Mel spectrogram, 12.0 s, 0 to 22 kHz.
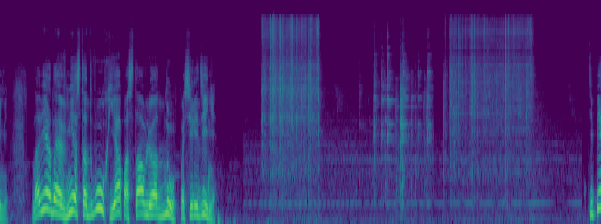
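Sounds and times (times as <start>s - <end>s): welding arc crackling: 4.9s - 7.5s, 8.6s - 11.3s.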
